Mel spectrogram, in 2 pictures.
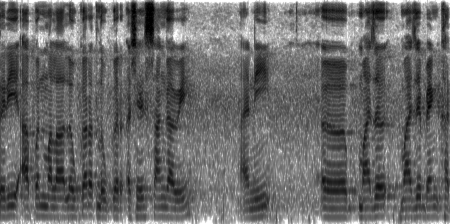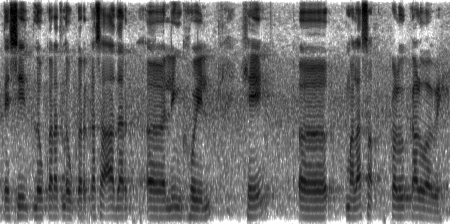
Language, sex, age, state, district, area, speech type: Marathi, male, 18-30, Maharashtra, Ratnagiri, rural, spontaneous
